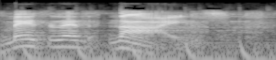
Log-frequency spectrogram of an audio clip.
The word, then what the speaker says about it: Maitland-Niles: Adesso vi faccio vedere come pronuncio. Maitland-Niles.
